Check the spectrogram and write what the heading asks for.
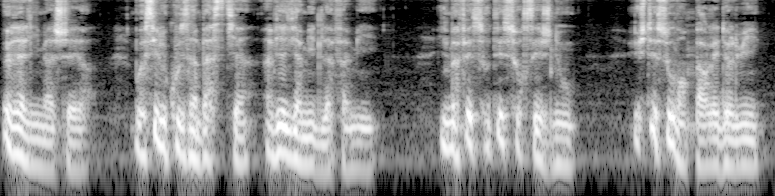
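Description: Un homme qui joue un père jovial et chaleureux. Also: male voice, fairly low pitch, very animated, a little fast, breathy edge. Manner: warm, hearty exclamations. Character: cordial middle-aged father, a country judge.

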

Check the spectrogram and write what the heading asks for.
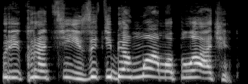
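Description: A woman voicing a young boy who shouts at his father through tears, read as an audiobook. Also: extremely high pitch, steady tone, measured pace, no room sound, studio quality, voice pushed up. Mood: desperate. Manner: shouting, crying.

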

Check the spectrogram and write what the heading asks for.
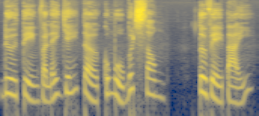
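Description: A woman reading a bedtime story aloud in a calm, even storytelling manner. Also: medium pitch, brisk, no echo.

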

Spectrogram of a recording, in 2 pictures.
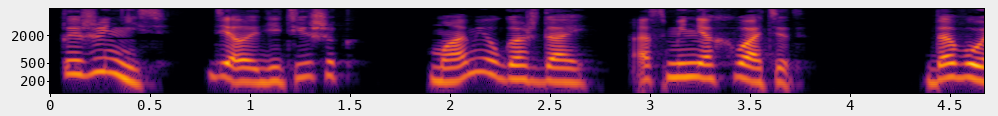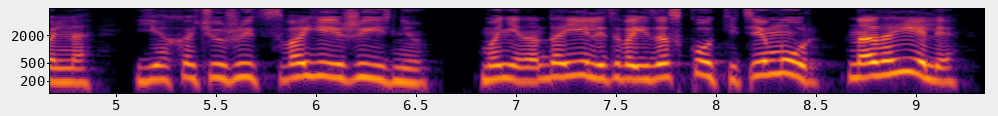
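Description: A woman voicing a defiant, sharp-tongued young heroine who raises her voice and speaks sarcastically in an audiobook. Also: mid-range voice, fairly quick, no room sound, clean studio sound, close to an everyday voice. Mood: heated sarcastic. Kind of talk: audiobook character reading.

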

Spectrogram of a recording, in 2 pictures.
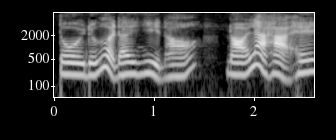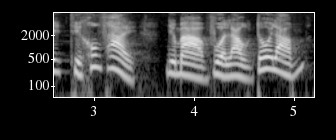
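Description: A woman tells a first-person story. Her narration is dramatic, and she voices heated quarrels with sharp bursts. Her pitch sits in the middle range. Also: lively intonation, moderate pace.

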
